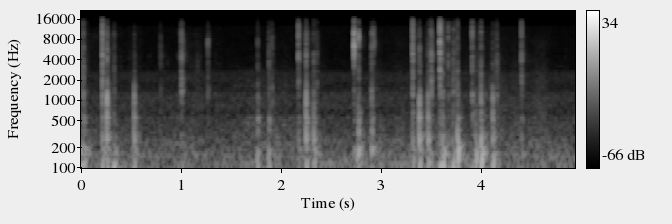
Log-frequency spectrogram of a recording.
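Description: Long acrylic nails tap and type on the black plastic keys of a MacBook Pro keyboard set in an aluminum body. The taps come in quick, irregular bursts of sharp, bright clicks with a soft low thud under each one, and every click dies away almost at once.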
